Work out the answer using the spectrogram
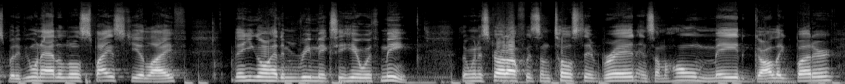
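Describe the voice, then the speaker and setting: A man hosts a relaxed cooking tutorial and walks the viewer through each step. His voice sits a little high, and he drops playful, jokey remarks along the way. Faint music plays quietly behind him. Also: clean tone. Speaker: cooking video host.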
